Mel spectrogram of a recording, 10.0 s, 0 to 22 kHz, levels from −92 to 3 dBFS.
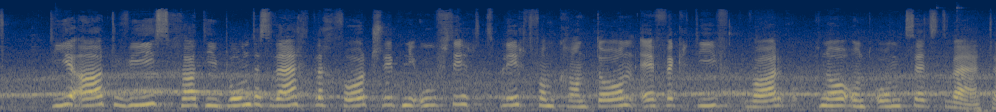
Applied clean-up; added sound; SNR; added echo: none; Wind; 10 dB; none.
